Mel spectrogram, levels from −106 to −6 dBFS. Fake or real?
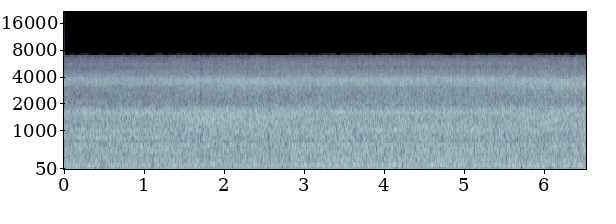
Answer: real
